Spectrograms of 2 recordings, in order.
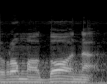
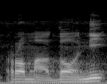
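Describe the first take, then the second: First: The word ends with an 'a' vowel. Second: The word ends with an 'i' vowel. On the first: The speaker calls it wrong. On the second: The speaker calls it right. "tapi pakai kasroh"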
